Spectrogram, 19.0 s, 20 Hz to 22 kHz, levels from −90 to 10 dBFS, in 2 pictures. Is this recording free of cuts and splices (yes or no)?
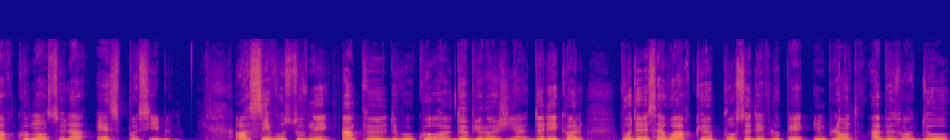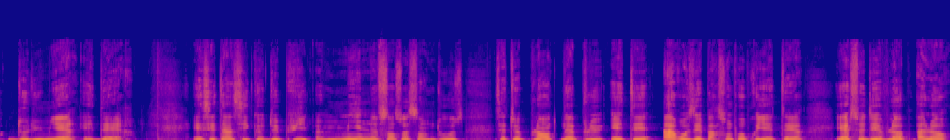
no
